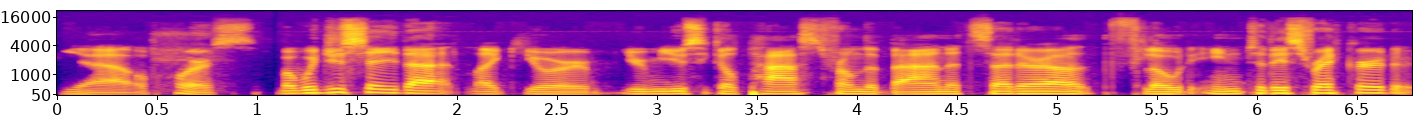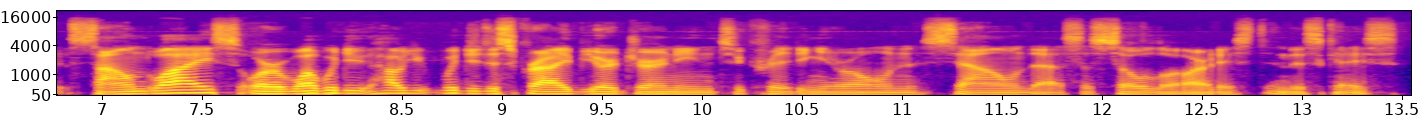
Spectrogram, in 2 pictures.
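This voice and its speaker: Male podcast host, deep with vocal fry, dry studio sound. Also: normal speed, few pauses, no room sound. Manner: brief backchannels, wordy searching questions. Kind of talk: interview questions.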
